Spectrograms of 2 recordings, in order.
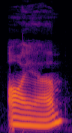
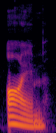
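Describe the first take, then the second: First: Two separate full words are said. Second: The words are merged into one short syllable. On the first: "Plutôt que de dire I am" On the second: "on dira I'm"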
